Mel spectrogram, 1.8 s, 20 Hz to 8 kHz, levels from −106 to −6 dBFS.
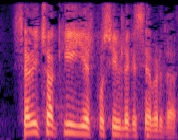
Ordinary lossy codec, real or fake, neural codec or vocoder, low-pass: none; real; none; 7.2 kHz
